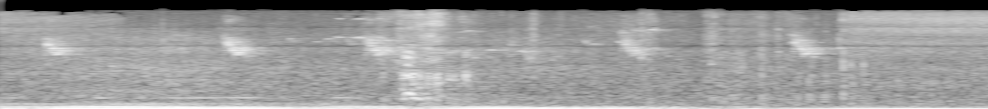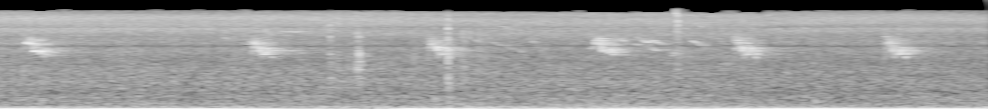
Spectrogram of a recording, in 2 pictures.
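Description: A bird chirping repeatedly in short, high chirps roughly every half second, with one brief louder call about two seconds in, over a steady low rumble.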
